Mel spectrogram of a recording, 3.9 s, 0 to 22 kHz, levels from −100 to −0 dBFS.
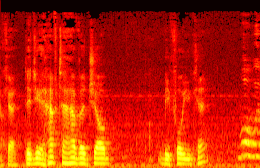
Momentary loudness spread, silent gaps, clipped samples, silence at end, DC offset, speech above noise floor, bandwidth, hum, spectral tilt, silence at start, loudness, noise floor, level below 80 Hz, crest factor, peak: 19 LU; none; under 0.1%; 0 s; under 0.1%; 20 dB; 16.5 kHz; none; -6.5 dB/octave; 0 s; -24 LUFS; -43 dBFS; -46 dBFS; 18 dB; -8 dBFS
